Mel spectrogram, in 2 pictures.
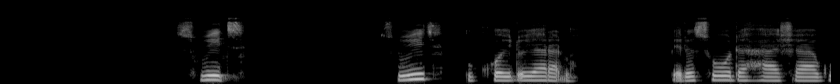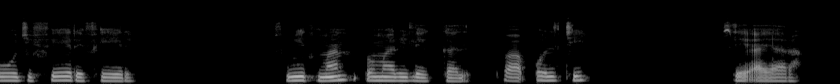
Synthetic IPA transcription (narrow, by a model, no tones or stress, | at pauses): swit | swit | ɗukʰːɔjɗɔjaɾa̰ɗum | ɓɛ̰ɗɔsɔːdaɦaːʃaːɡoːd͡ʒifɛːɾɛfɛːɾɛ | switmanɗɔmaɾilɛɡːal | ɗɔaɓoltʰi | sɛ̰jʔa̰jaɾa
